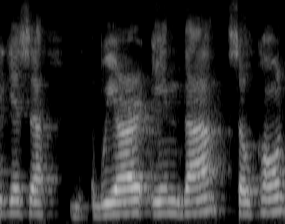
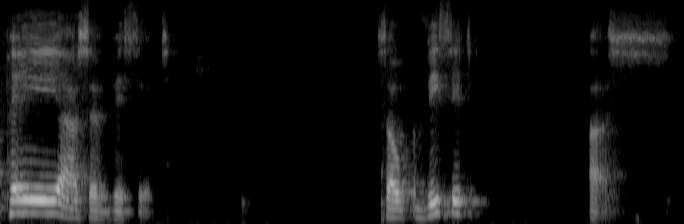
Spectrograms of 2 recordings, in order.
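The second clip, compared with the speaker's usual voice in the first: ordinary talk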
